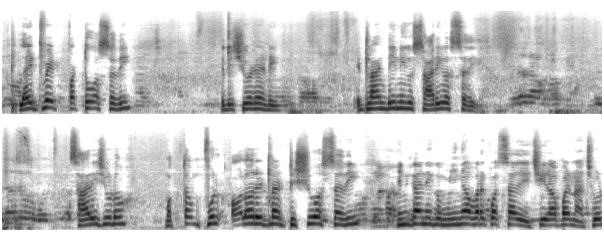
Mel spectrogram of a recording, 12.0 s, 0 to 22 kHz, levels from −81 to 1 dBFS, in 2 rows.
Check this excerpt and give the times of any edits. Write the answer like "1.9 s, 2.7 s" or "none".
none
